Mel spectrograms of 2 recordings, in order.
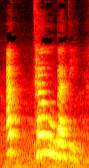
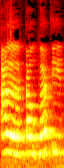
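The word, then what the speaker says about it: التوبة: berikutnya contohnya ta misalnya Al yang bertemu ta attaubati Bukan dibaca Al taubati tapi langsung dilebur al-nya baru langsung masuk ke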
